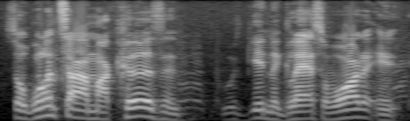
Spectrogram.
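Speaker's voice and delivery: usual speaking voice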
